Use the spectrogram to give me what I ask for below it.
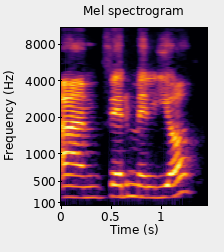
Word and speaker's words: vermelho: And there is differences, like rojo for red is vermelho, I believe. That's how you pronounce it, with the H being like a E sound.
